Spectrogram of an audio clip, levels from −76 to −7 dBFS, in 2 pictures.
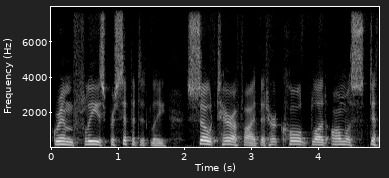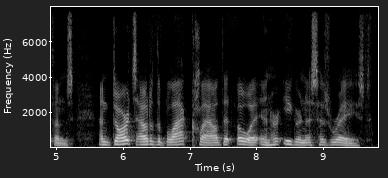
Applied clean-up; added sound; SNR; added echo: neural separator model SepFormer DNS4.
